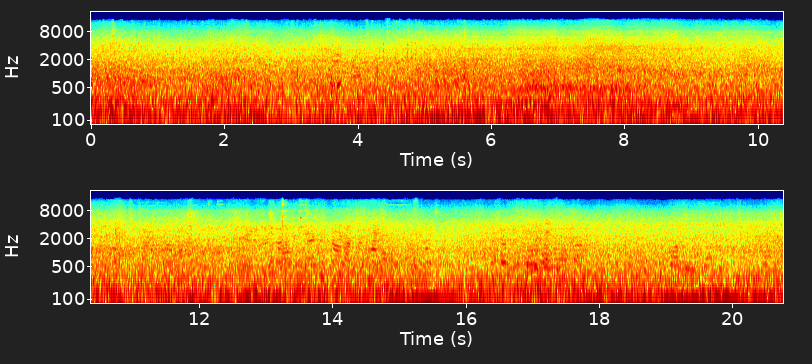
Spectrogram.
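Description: A crowd of passers-by chatters in the distance.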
